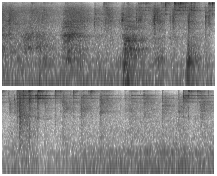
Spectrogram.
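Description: A puppy whining and whimpering in a run of short, high-pitched cries.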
